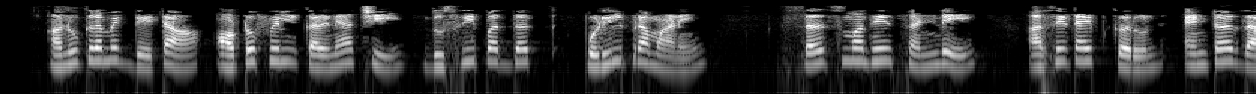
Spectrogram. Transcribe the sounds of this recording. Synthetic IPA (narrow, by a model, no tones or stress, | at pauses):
ənukɾəmik̚ɖeʈaɔʈofilkəɾɳjat͡ɕiːd̪usɾiːpəd̪ʱːət̪̚pəɽ̤iːlpɾəmaɽ̃e | səlsməd̪ʱːjesəɳɖe | əseʈaipkəɾuːneɳʈəɾd̪a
